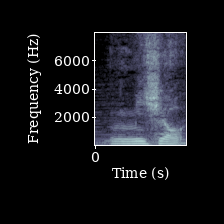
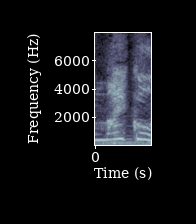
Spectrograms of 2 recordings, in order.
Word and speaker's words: Michael: in reading some of Michelle Andy's books sound good first off it's Michael Andy not Michelle you really haven't read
